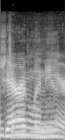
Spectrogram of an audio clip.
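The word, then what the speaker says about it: Jaron Lanier: Jiren Laneir.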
